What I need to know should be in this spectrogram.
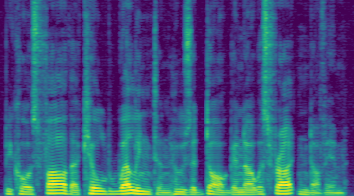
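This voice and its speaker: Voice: mid-range voice, brisk, darkish tone, no echo, distant mic, close to an everyday voice. A narrator as a literal, anxious boy, dry sound. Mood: anxious, flat. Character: literal-minded, anxious, flatly honest boy. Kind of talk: first-person audiobook narration.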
